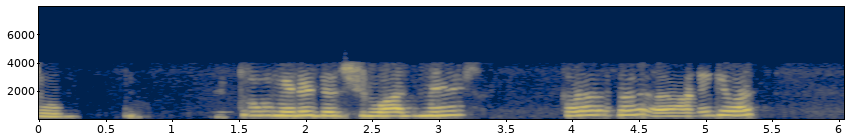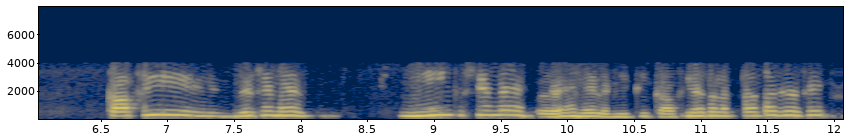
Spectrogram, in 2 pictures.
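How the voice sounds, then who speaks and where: A woman calling her meditation teacher, speaking respectfully and hesitantly, with many fillers and pauses. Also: sits high, no room sound. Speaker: caller, meditation student. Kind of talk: phone call with her teacher. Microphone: phone call. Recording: tinny phone line, dry.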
